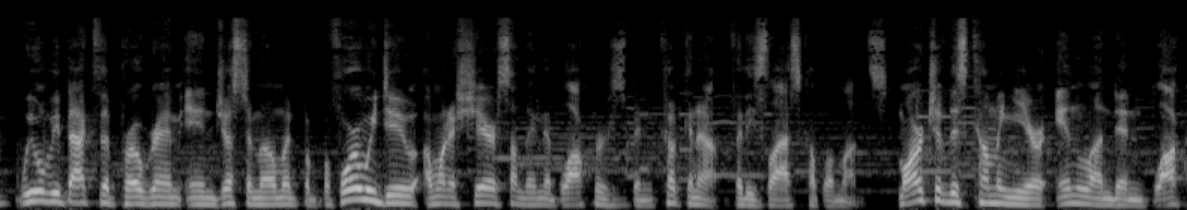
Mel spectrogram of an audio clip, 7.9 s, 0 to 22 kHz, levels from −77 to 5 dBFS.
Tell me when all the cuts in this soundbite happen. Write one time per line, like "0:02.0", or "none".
none

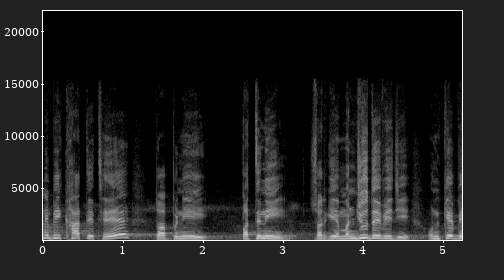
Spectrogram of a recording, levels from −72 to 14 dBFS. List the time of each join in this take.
0:03.2

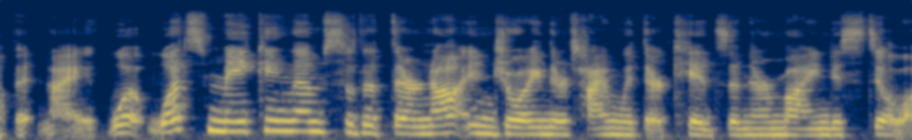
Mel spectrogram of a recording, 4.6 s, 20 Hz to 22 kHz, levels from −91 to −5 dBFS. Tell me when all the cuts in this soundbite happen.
none

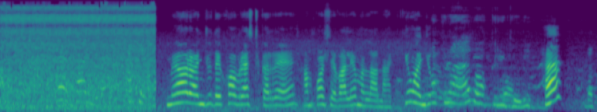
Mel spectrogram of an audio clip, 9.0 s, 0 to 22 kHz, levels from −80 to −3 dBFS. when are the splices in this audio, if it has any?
0:02.4
0:06.5

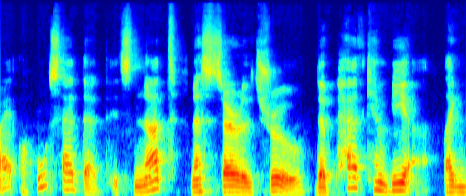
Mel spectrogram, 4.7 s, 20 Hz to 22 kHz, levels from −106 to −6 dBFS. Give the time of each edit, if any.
0:01.8
0:03.0

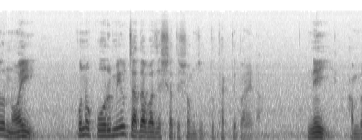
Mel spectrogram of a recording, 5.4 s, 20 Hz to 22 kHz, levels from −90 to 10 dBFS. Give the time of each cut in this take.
none

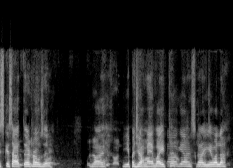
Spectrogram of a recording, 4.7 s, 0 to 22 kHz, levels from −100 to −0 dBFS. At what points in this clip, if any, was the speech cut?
0:03.8

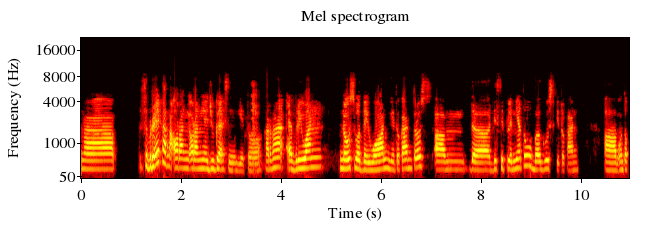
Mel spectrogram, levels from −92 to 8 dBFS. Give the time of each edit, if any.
none

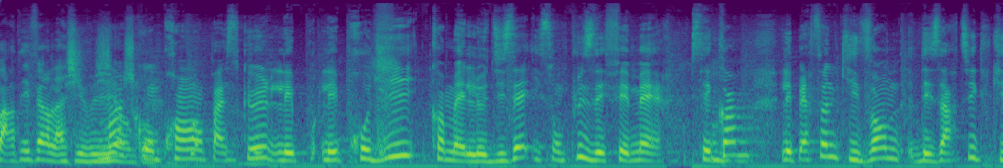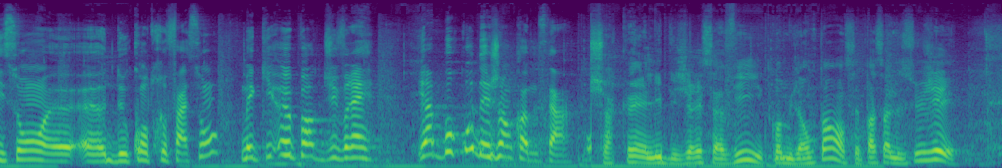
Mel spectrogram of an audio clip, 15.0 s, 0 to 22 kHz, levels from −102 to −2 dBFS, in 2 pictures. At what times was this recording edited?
0:05.1
0:11.9

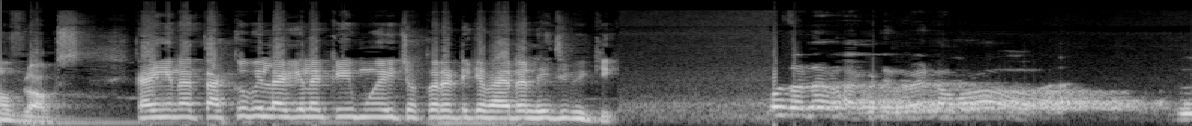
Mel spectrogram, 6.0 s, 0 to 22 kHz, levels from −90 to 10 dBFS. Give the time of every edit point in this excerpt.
0:03.2

